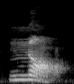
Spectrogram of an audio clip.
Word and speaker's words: gnaw: GNAW, and its right pronunciation is gnaw.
